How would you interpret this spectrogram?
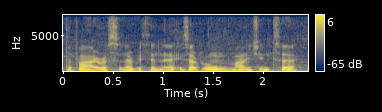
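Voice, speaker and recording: Male livestreamer, low voice, Northern English accent, informal game chat over faint background music. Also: little pitch movement, very fast. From Leeds, England. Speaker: livestreamer and show host. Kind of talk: casual livestream chat about games, replying to viewers.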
